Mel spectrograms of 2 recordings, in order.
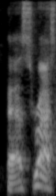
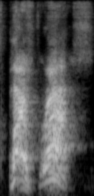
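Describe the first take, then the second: First: Said in the usual way. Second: Louder, higher call. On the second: Shown as a demonstration. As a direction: call it out across the table. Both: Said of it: "repeated with a louder take".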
